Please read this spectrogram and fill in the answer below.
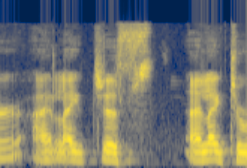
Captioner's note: speaking French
